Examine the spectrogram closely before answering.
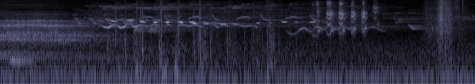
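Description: Birds chirp and twitter nearby.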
